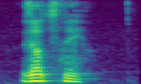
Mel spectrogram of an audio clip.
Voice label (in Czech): "Vzocny", nářečí Po našimu; Vzácný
